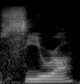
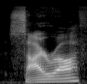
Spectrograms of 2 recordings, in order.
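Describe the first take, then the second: First: The first syllable sounds like 'see'. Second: The first syllable sounds like 'sigh'. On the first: Many people say the name this way. "a lot of people pronounce it Searoth because they see the S I I at the start of it and they think it's like we" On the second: The creator first meant the name this way. "I thought it would be uh, Cyroth when I first made the name"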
